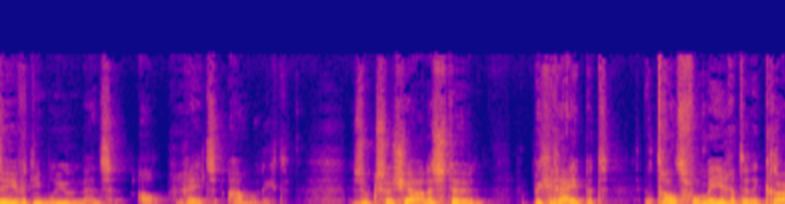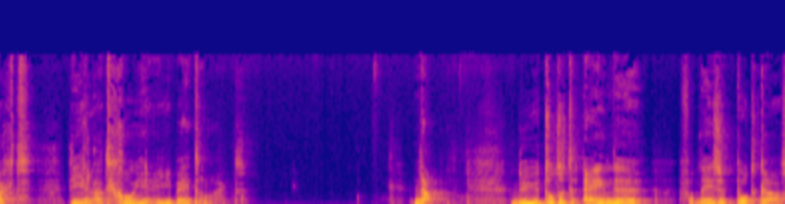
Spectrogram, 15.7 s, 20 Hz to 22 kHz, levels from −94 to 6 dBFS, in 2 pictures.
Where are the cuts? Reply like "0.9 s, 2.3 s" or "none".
5.2 s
